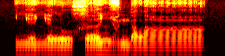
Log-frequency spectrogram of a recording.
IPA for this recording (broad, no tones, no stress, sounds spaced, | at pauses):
ʎ ɪ ʎ ɪ l u x əː ʎ ɑ̤ mʲ ʌ lˠ ɑː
